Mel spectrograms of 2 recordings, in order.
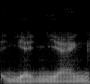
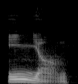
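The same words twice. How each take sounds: First: It is said with an Americanized pronunciation. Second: It is said with an original-style pronunciation. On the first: The speaker calls it wrong. "I've basically uh, Americanized it" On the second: The speaker calls it right. "that's the actual pronunciation"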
